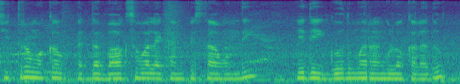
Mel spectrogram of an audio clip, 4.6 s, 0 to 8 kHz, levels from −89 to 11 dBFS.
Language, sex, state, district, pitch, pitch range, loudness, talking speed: Telugu, male, Telangana, Mahabubabad, 135 Hz, 130-145 Hz, -15 LUFS, 145 wpm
